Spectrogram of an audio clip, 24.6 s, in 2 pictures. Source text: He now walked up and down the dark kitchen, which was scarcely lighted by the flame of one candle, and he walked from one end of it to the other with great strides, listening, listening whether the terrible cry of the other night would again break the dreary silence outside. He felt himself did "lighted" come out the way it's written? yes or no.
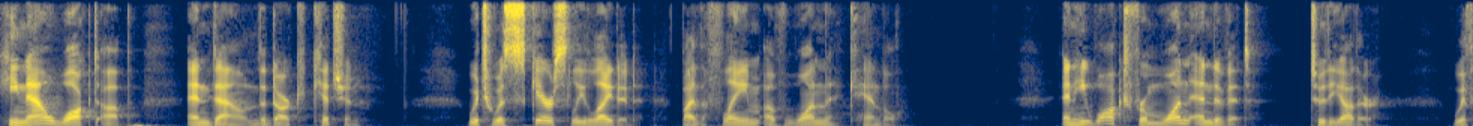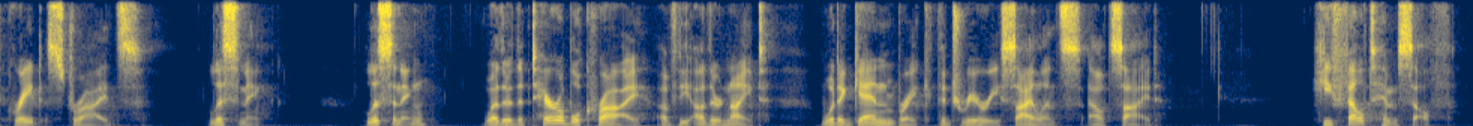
yes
